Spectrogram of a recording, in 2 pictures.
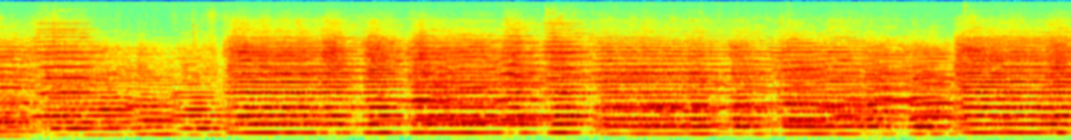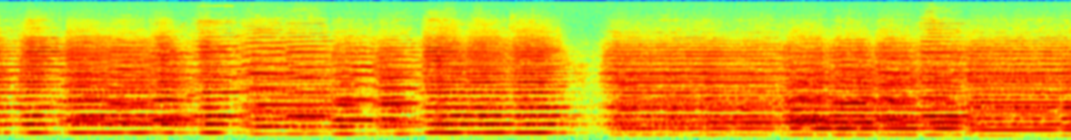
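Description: Middle school string orchestra of violins and cellos playing a lively square-dance-style arrangement, with sustained bowed notes and chords. There is a brief break about five seconds before the end, then the playing picks up again.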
